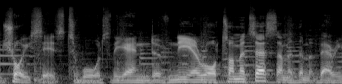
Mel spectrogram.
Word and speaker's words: Nier Automata: Nier Automata, that's right, I pronounced it right, is our penultimate entry this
